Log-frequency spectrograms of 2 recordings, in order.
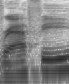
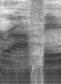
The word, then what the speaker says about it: RAFI: a founding member of Rafi or Rafi apparently it can be pronounced either way I was informed um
